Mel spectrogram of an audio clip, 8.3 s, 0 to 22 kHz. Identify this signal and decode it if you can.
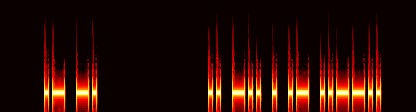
Morse code, heard as a keyed tone, about 16 wpm, 700 Hz. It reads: AN IDEA?
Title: 4x Word-Spacing - Sentences from Top 400 Words - 15wpm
